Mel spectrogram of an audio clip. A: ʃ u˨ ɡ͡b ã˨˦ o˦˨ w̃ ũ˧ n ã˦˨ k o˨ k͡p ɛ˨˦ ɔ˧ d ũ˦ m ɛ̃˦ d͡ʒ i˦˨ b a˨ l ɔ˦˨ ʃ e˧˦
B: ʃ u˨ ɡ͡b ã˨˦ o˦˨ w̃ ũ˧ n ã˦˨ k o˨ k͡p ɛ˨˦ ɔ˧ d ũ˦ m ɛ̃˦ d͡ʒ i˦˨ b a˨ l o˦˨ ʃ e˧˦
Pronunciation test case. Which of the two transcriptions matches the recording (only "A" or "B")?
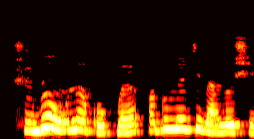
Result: B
